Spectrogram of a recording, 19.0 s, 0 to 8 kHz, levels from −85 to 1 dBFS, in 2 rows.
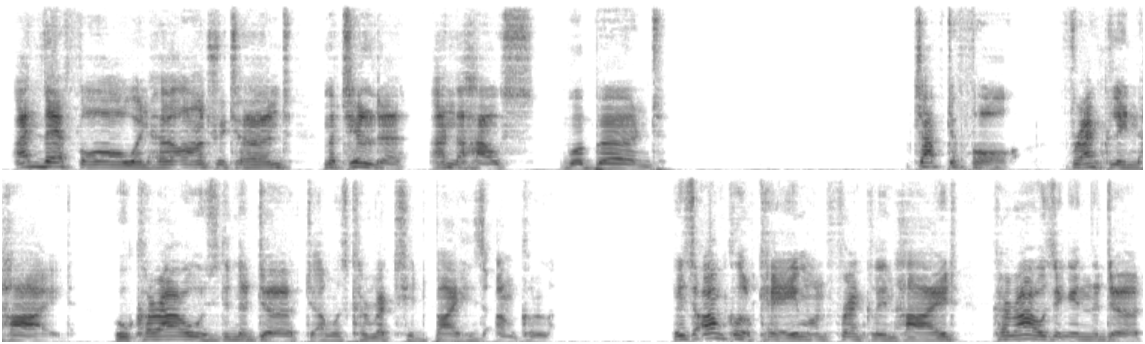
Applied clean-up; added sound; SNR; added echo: none; none; none; none.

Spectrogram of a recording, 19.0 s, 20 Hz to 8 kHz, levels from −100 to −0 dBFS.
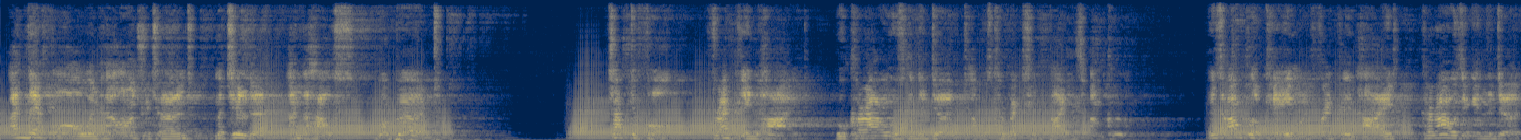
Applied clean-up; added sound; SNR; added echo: none; Brass instrument; 5 dB; reverberation time 2.3 s.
